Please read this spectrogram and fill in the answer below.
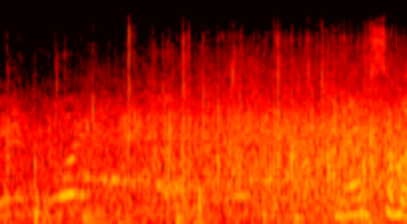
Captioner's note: audience cheers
